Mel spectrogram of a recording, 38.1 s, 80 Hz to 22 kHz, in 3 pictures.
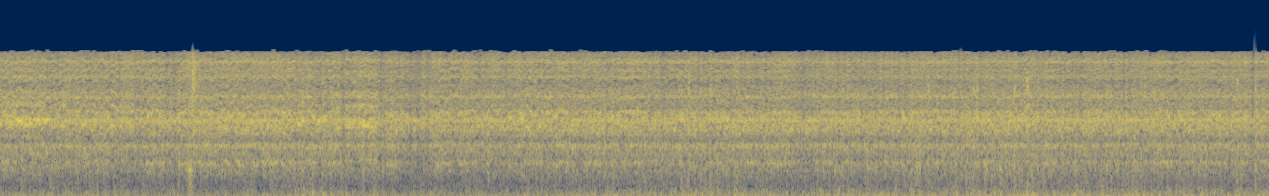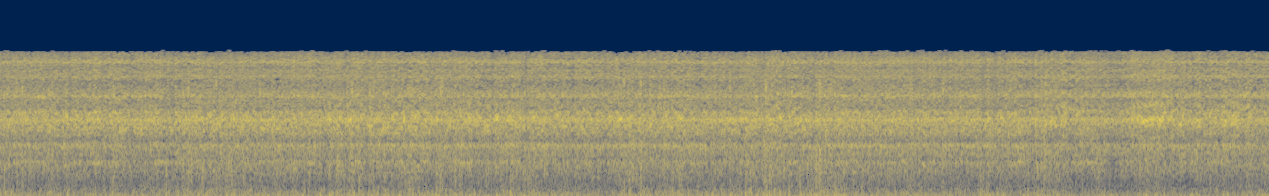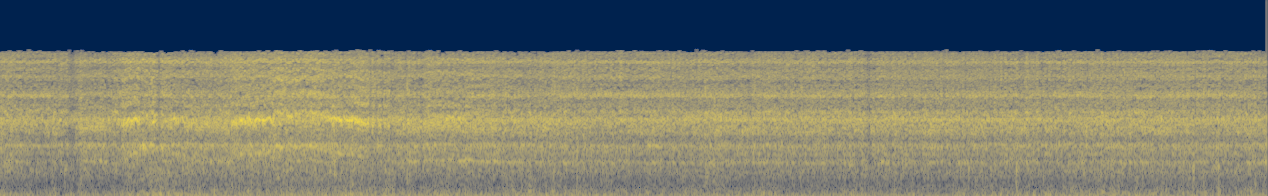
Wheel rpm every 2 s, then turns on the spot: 200, 200, 200, 200, 190, 190, 200, 200, 200, 200, 200, 200, 200, 220, 230, 200, 200, 200, 200.
none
